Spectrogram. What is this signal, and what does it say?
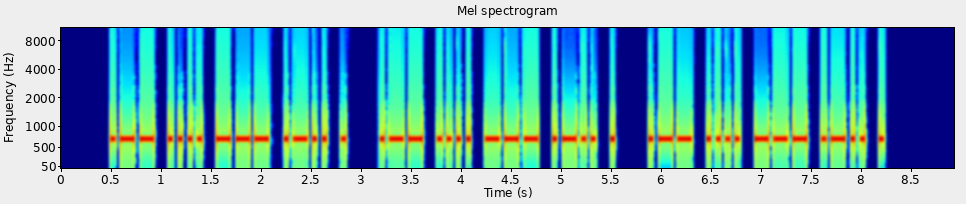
Morse code, heard as a keyed tone, about 25 wpm, 700 Hz. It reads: WHOLE WHOLE WHOLE
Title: Top 500 Words Repeated 25wpm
